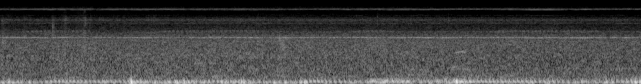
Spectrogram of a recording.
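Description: A steady low rumble with two short dull thumps, one about a second in and one near the end.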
